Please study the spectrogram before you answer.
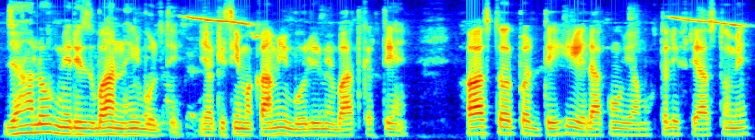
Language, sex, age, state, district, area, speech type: Urdu, male, 18-30, Uttar Pradesh, Azamgarh, rural, spontaneous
